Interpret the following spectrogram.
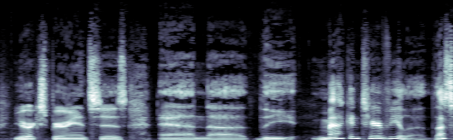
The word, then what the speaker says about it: McInteer: to us about your experiences and uh the McIntyre Villa that's how you pronounce it correct yep yep okay all right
